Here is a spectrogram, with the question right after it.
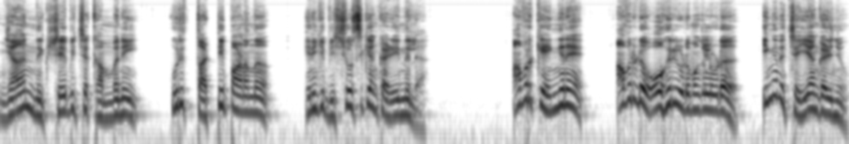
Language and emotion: Malayalam, angry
